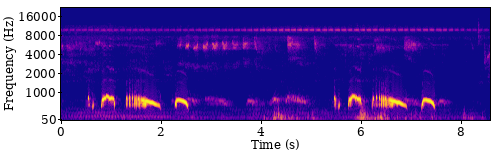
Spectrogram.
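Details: Spotted dove coos meant to provoke rival doves, heard as two loud phrases, each of short notes, an arched coo, a long falling coo and a rounded closing coo, with fainter coos and low rumbling between.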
